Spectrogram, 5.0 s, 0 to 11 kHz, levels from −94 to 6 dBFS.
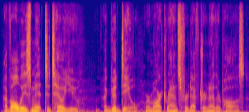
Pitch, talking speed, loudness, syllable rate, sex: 105 Hz, 155 wpm, -20 LUFS, 5.5 syllables/s, male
